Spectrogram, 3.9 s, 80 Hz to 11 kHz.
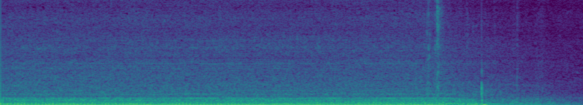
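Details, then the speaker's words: Audi TT Mk1 after fuel pump replacement, first start on first key turn: engine holds a steady, even low rumble for a few seconds with no stumbling or misfire, then shuts off; runs normally. "दो prime को शुरू करने का प्रयास किया गया है यह अब कुंजी का पहला मोड़ शुरू करता है जो शानदार है"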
